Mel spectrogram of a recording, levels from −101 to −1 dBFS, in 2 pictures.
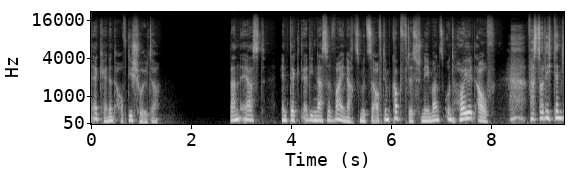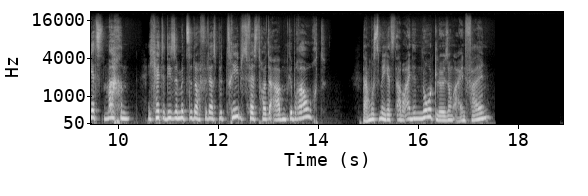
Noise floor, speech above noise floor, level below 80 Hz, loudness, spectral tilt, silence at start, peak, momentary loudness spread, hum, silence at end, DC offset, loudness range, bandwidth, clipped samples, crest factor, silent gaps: -88 dBFS; 65 dB; -52 dBFS; -24 LUFS; -5.5 dB/octave; 0 s; -6 dBFS; 10 LU; none; 1.45 s; under 0.1%; 6 LU; 18 kHz; under 0.1%; 18 dB; none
